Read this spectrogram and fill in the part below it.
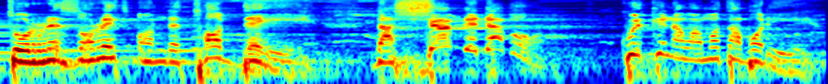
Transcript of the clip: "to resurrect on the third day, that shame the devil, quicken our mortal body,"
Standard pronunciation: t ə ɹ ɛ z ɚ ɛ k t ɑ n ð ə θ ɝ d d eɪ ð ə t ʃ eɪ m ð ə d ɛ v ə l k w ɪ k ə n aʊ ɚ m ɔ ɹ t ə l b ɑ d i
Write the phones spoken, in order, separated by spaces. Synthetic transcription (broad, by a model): t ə ɹ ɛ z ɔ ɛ t ɑ n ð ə t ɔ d d eɪ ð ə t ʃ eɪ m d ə d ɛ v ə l k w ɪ k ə n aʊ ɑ m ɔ t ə b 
